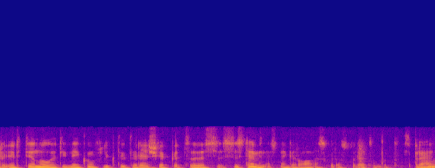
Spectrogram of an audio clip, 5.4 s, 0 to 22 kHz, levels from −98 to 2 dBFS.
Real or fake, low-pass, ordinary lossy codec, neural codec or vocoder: real; 5.4 kHz; MP3, 48 kbps; none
